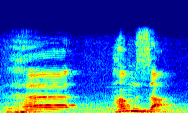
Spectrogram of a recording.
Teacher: ہے حمزہ دونوں کا مخرج ایک. اقصی حلق یعنی حلق کا آخری سینے کی طرف والا حصہ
